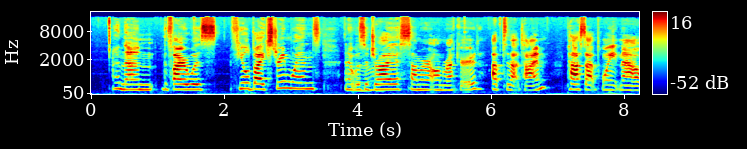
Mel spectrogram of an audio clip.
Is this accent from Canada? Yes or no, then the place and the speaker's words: yes; Canada; now in Germany; I am from Canada and now living in Germany doing this master's program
